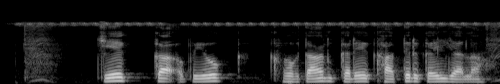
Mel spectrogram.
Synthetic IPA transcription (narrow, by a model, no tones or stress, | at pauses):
t͡ʃeːkːaːʔʊpjoːɡbʱəɡd̪aːnkəɾeːkʰaːt̪ɪɾkəɪld͡ʒaːlaː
